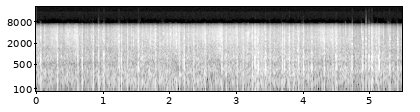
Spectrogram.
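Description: Fireworks going off in a dense, rapid crackle of many sharp pops and cracks, with a few louder bangs among them.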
